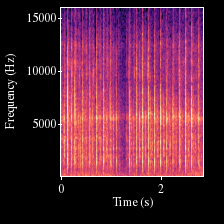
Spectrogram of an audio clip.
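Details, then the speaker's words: Mitsubishi Diamante at 230K miles, replacement PCV valve shaken by hand during its first tune-up: crisp light clicks about four times a second, rattling freely as a clear valve should, in contrast to the clogged old one that stays silent. "that's what it should sound like this one is nice and free this one is clogged up"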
